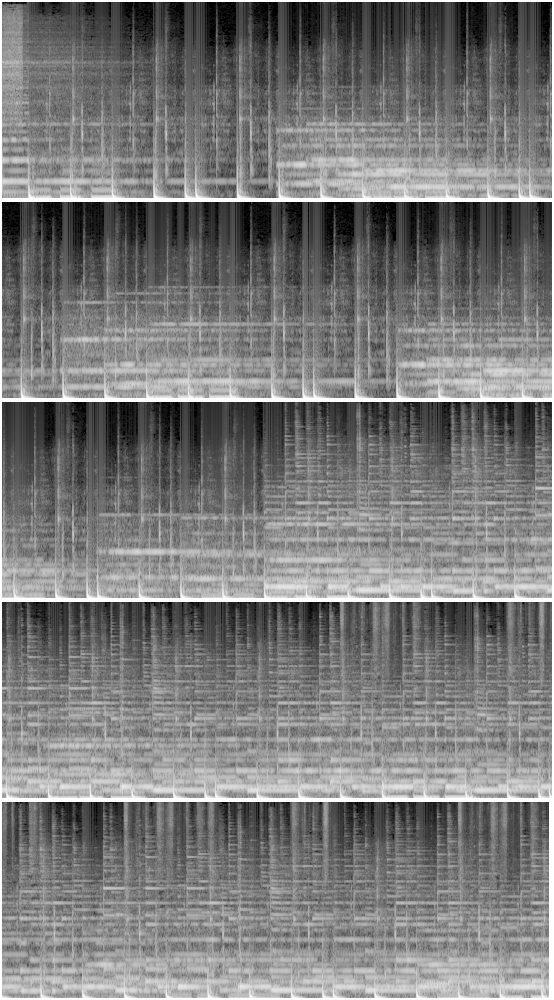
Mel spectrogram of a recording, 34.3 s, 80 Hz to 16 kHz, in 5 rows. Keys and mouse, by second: 2.6 alt+right click, 4.8 alt+click, 7.4 alt+click, 8.1 right click, 8.7 shift+right click, 15.7 click, 16.9 click, 18.8 ctrl+click, 22.1 alt+click, 23.2-25.3 alt+drag, 31.4-32.5 drag, 33.5-34.3 right drag.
